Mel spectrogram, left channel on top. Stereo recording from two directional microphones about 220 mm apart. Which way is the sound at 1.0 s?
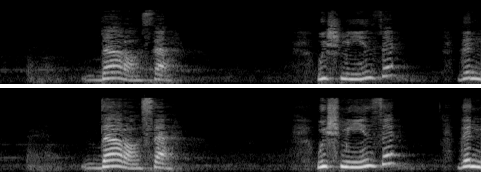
35° right (ahead or behind).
